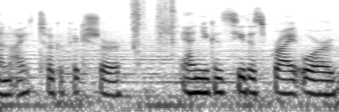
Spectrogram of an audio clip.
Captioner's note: camera shutter clicking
